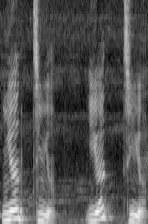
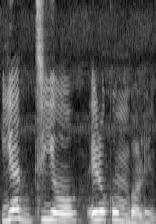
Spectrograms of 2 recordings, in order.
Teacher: এখানে ইয় ফলা আনবেন না, অনেকে ইয়াজ্জিও এরকম বলেন, ইয়াজ্জিও নয়, ইয়াজ্জিও যদি বলি তাহলে জ যুগ ইয় ফলা হলো, মানে জ ফলা হলো, কিন্তু উচ্চারণটা কি ইয়াজ্জিয়া, নাসিকার প্রয়োগ হবে আর ঞ পূর্ণ উচ্চারণ হবে, জ অর্ধ উচ্চারণ হবে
